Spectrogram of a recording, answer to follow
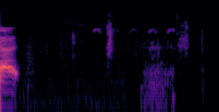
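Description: A spoken word ends, then near silence broken by a few faint, short, high chirps about a second in and again near the end.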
